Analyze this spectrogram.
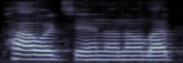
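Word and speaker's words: Powhatan: language and it's pronounced power ttin I know a lot of people say po hattin or pattin it's power like power the TV show but Power like we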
